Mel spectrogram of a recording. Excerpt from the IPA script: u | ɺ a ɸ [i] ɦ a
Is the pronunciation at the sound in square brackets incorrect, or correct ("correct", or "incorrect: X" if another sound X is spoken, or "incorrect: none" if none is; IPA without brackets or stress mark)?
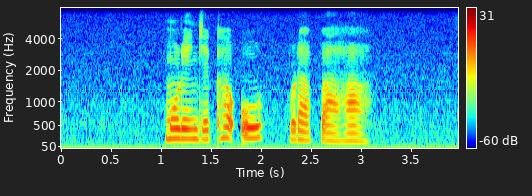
incorrect: a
